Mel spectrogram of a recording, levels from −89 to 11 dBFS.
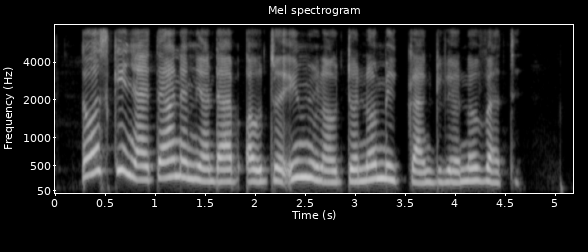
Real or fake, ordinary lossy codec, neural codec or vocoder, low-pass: fake; none; codec, 16 kHz in and 24 kHz out, 2.2 kbps, FireRedTTS-2 codec; 7.2 kHz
